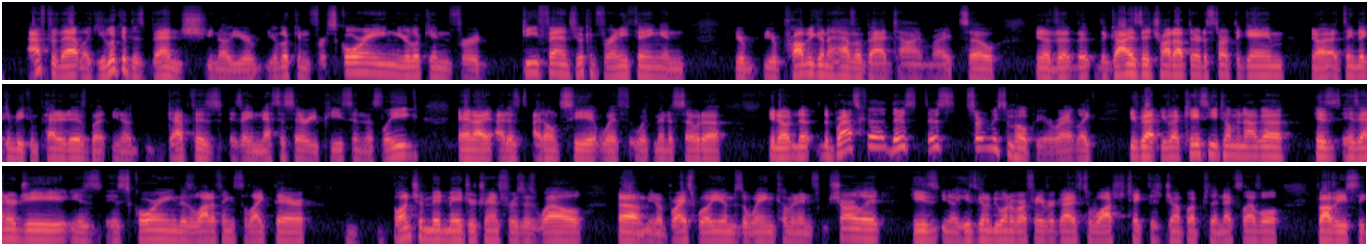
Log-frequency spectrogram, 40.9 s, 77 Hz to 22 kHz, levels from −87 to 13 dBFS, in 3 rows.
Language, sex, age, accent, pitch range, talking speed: English, male, 30-49, American, 95-110 Hz, 225 wpm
